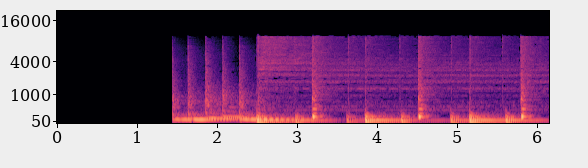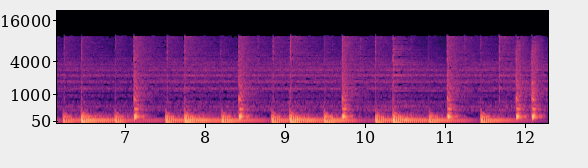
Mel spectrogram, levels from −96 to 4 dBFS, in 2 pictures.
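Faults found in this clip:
Music dull and smeared throughout, no content above 10 kHz, fizzy warble on sustained tones; likely AAC compression, low-bitrate lowpass and coarse quantisation, consistent with roughly 32 kbps.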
